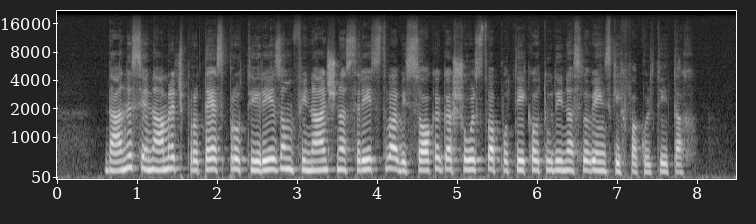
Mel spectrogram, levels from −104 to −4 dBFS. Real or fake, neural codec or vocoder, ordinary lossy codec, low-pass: fake; vocoder, 44.1 kHz, 128 mel bands, Pupu-Vocoder; none; 19.8 kHz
